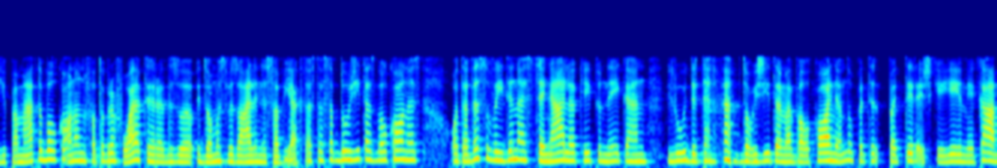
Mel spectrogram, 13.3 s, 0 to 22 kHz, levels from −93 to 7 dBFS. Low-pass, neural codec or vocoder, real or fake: 5.4 kHz; codec, 24 kHz, 0.9 kbps, WavTokenizer, medium speech release version 2; fake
